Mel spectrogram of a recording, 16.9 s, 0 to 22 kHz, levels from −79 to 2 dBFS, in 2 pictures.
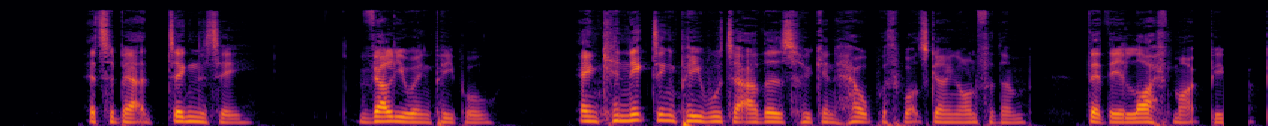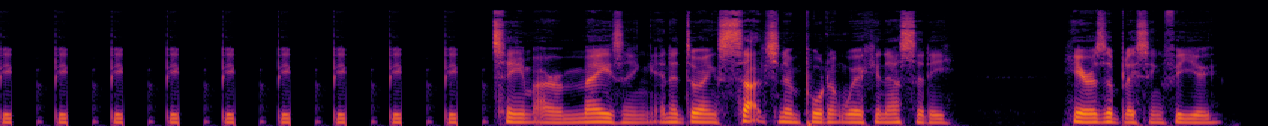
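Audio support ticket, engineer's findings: Stutter with silent gaps, 8.15–11.74 s, after "their life might be", before "are amazing and are". A 200 ms burst repeats 9 times, with 171 ms of digital silence between and a 371 ms period. Likely a stalled stream replaying its last buffer. The real audio is lost.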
